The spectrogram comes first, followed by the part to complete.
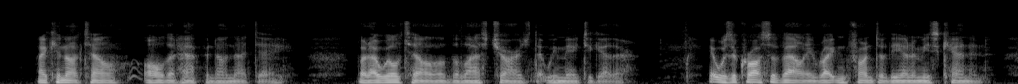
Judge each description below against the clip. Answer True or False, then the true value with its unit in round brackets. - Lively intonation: False (2.8 semitones)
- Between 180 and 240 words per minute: True (195 wpm)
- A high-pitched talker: False (80 Hz)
